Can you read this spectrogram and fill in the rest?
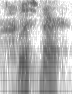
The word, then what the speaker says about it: LISNR: Listener, yes.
